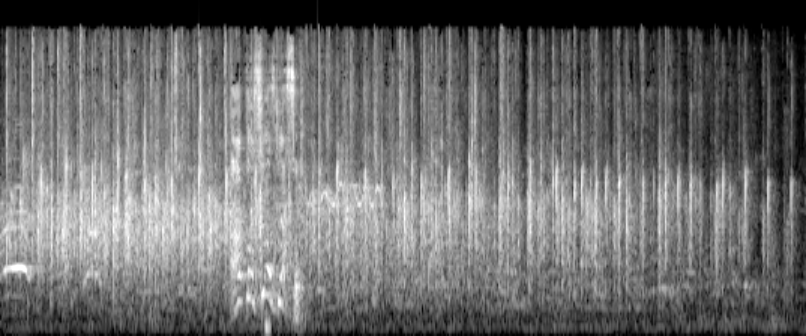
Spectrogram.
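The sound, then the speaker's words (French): Steady, dense applause from a crowd welcoming a runner on the eve of a race continues for several seconds, with a voice speaking briefly over it before the clapping thins toward the end. “Je vous demande de l'applaudir très fort”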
